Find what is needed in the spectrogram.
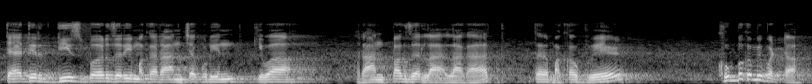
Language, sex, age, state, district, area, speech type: Goan Konkani, male, 45-60, Goa, Bardez, urban, spontaneous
